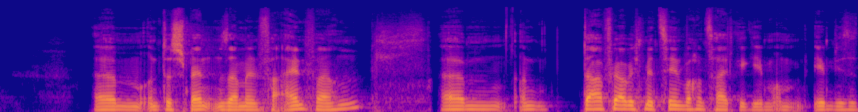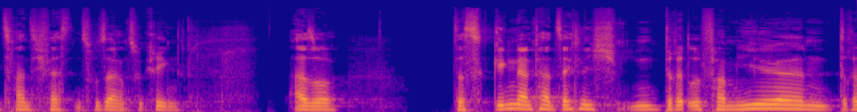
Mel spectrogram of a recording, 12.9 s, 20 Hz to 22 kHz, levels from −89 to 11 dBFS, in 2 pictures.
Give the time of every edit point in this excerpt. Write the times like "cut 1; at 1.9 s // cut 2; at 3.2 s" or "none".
cut 1; at 3.2 s // cut 2; at 8.6 s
